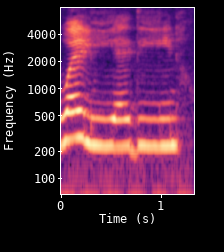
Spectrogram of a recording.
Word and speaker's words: ولي دين: So they make the mistake of adding hamza after meme. You don't do that. You say lakum dinukum waliyadin, waliyadin, waliyadin.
